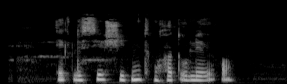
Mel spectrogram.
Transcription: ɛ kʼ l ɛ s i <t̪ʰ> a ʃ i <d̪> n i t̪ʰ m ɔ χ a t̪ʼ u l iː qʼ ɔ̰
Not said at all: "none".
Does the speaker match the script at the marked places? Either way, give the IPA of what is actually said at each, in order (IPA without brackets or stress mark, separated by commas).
none, d̪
